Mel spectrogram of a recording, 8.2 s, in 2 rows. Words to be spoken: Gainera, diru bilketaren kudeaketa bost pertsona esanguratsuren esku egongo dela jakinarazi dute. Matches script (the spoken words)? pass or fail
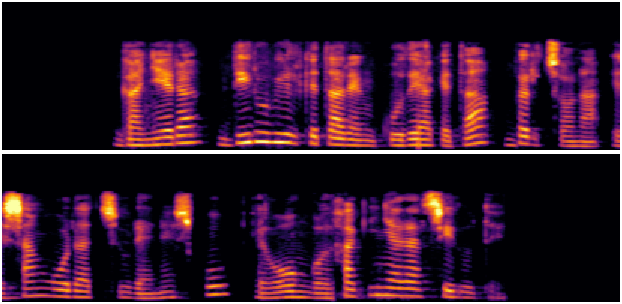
fail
